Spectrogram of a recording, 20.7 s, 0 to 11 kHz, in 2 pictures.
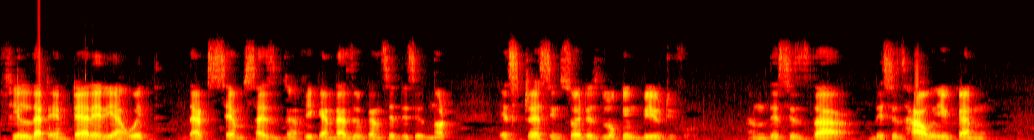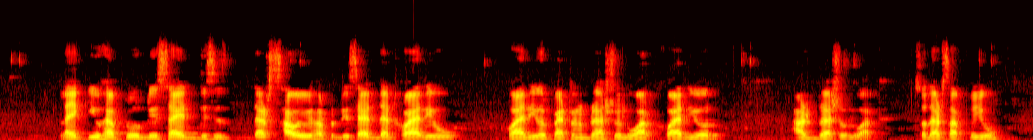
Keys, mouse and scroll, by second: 0.5 alt+scroll up 1, 1.6-3.1 alt+scroll down 1, 3.3 alt+scroll up 1, 9.6-10.3 alt+scroll down 1, 10.3 click, 15.1-20.6 alt+shift+drag.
